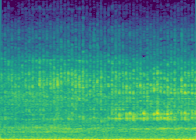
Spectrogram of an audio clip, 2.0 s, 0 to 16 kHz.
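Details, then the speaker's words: Vauxhall Cavalier Diplomat 2-litre 8-valve on a frosty day (about -3.5°C) after fitting a Peco Big Bore backbox, temporary centre section and poor downpipe: steady, even idle with deep smooth exhaust beat and faint metallic tink, no misfire; exhaust needs to carbon up. "you can hear that 2 litre 8 valve tink to the exhaust there. This thing will need to carbon up a little bit."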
